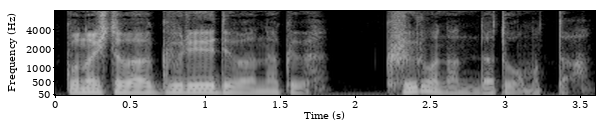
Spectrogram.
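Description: A man's voice: lowish voice, moderate pace, dry recording, clean studio sound, close to an everyday voice. A man delivering solemn scripted narration for a true-crime audio drama. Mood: grave, certain.

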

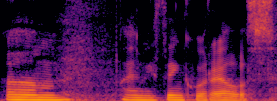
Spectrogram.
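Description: A middle-aged woman with a non-native English accent, a company founder in a casual interview, talking thoughtfully with many pauses. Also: on the low side, level tone, dark tone. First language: not English; grew up in Kazakhstan, speaks Russian. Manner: thoughtful, frequent "um" pauses, light laughter. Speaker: guest, founder of a workwear boot company.

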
